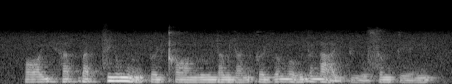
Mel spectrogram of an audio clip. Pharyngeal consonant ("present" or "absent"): absent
